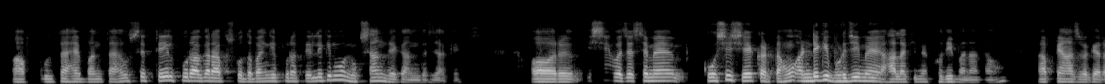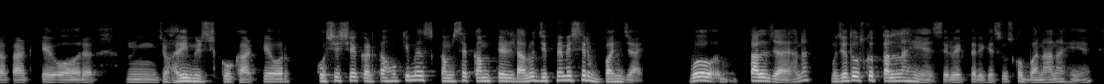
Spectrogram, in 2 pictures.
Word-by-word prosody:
अ, 125 - +1
फ़ूलता 130 +3 -6
है, 130 +1 -1
बनता 125 0 -5
है 140 - -4
उससे 155 +3 -4
तेल 180 +2 +4
पूरा 175 -1 +5
अगर 160 0 +3
आप 150 -1 +4
उसको 150 0 -4
दबाएँगे 140 +2 -1
पूरा 150 -2 -1
तेल 145 0 -1
लेक़िन 175 +6 0
वो 210 0 +2
नुकसान 155 +2 -2
देगा 125 -2 -3
अंदर 105 -1 -8
जाके। - - -12 0.8
और 130 0 +5 0.3
इसी 185 +3 -7
वजह 160 0 +3
से 170 +2 +1
मैं 165 0 +2 0.2
कोशिश 165 +5 +2
ये 170 - +7
करता 135 - +2
हूँ 165 +5 +1
अंडे 165 +3 +6
की 205 - +6
भुर्जी 150 +4 +4
में 160 -2 +3
हालाँकि 125 0 0
मैं 125 0 -7
ख़ुद 130 - -6
ही 130 - +1
बनाता 110 -2 -8
हूँ। 110 +11 -13 0.3
प्याज 125 0 -1
वग़ैरह 115 -1 -1
काट 110 0 -3
के 115 -1 -5
और 110 0 -1
अ, 110 - -3 0.4
जो 120 -1 -6
हरी 140 +5 +4
मिर्च 145 -1 -1
को 125 - -2
काट 110 -2 -1
के 130 - -1
और 125 +1 +1 0.3
कोशिश 155 +3 0
ये 180 - +4
करता 155 -1 0
हूँ 160 +1 -2
कि - - +3
मैं 200 +1 +2 0.2
कम 155 -1 +2
से 185 - +3
कम 160 0 +3
तेल 155 -3 +3
डालूँ 140 +6 +4
जितने 170 +3 0
में 200 - +5
सिर्फ़ 195 -2 +1
बन 135 0 +3
जाए 110 - -5 0.5
वो 175 +3 +7 0.5
तल 165 -1 +7
जाए 110 -7 +1
है - - -8
ना? 200 - -4 0.2
मुझे 145 +4 +2
तो 195 - +5
उसको 190 +2 +1
तलना 160 +1 +4
ही 150 -3 -1
है 105 -3 -6
सिर्फ़ 110 +3 -5
एक 110 - -4
तरीक़े 110 +1 -4
से 120 - -9
उसको 125 - -5
बनाना 115 +4 -4
ही 105 - -8
है। 105 +7 -12
145 Hz, 235 wpm, -24 LUFS, 120-165 Hz, 0.8 s, ये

